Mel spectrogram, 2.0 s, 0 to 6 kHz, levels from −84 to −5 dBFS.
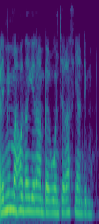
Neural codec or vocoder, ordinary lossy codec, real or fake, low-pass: none; Opus, 64 kbps; real; 5.4 kHz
